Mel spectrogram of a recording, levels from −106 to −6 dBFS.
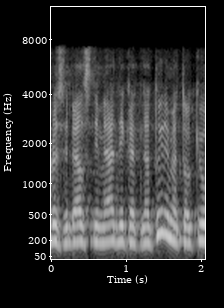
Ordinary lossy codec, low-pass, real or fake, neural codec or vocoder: AAC, 48 kbps; 7.2 kHz; fake; codec, 16 kHz, 4.8 kbps, FACodec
